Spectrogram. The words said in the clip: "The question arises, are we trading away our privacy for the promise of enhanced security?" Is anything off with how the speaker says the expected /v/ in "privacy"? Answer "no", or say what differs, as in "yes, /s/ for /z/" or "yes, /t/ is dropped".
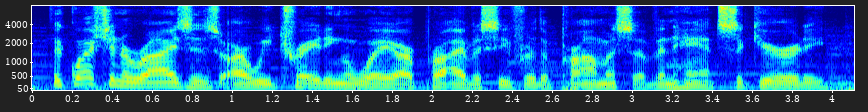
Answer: no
